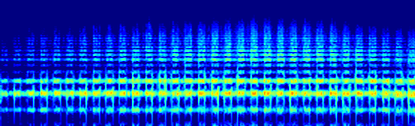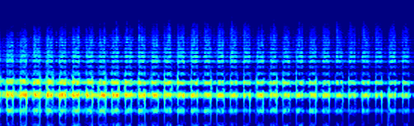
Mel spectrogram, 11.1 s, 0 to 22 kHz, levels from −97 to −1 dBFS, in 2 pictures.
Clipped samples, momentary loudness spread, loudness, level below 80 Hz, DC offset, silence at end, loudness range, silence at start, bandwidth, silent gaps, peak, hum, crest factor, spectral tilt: under 0.1%; 10 LU; -35 LUFS; -82 dBFS; under 0.1%; 0.05 s; 6 LU; 0 s; 10 kHz; none; -18 dBFS; none; 16 dB; 2 dB/octave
